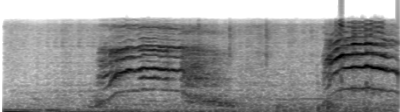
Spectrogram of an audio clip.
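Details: Cat giving a long, drawn-out meow with rich harmonics that rises then slowly falls over about a second, followed by a shorter, bright meow near the end; quiet indoor background.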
